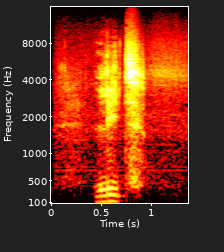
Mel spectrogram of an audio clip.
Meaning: song
- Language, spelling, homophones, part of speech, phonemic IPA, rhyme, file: Dutch, lied, liet, noun, /lit/, -it, Nl-lied.ogg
